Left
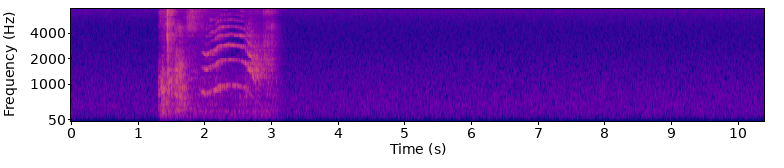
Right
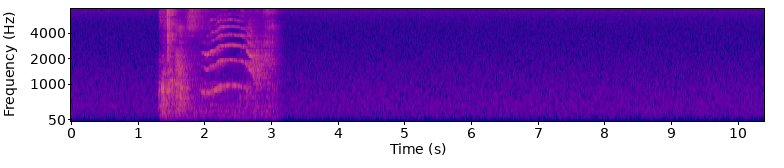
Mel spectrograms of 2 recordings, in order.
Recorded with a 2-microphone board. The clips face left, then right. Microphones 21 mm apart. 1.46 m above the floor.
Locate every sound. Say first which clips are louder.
1.3 s a squeak: left 1 dB; 50° left (ahead or behind), 3.5 m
